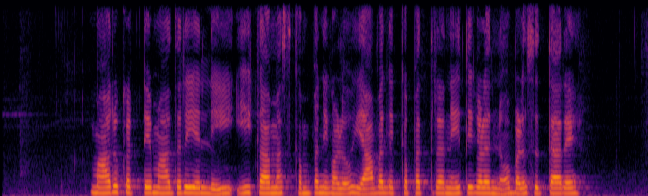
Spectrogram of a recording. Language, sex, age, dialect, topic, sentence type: Kannada, female, 36-40, Central, agriculture, question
